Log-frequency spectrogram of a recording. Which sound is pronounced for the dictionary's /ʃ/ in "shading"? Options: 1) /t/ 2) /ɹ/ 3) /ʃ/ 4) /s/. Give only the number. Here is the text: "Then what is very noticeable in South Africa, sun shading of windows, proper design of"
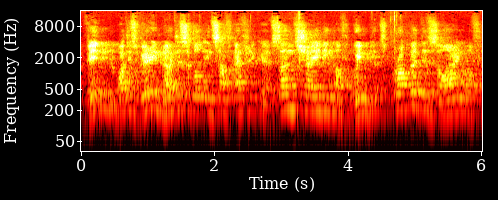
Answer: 3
